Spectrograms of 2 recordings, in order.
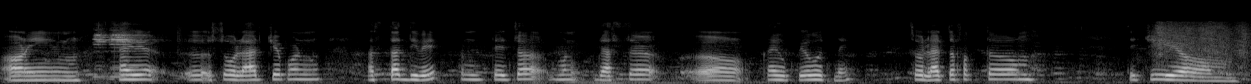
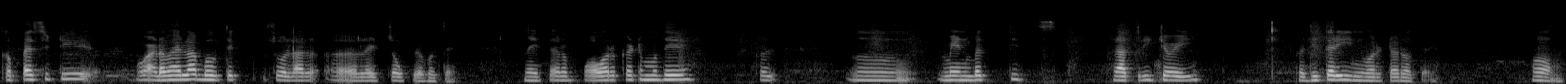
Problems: background sounds at intervals, background conversations at intervals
